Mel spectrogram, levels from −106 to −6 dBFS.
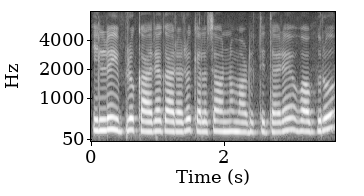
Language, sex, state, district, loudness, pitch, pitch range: Kannada, female, Karnataka, Dharwad, -13 LUFS, 240 Hz, 230-260 Hz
